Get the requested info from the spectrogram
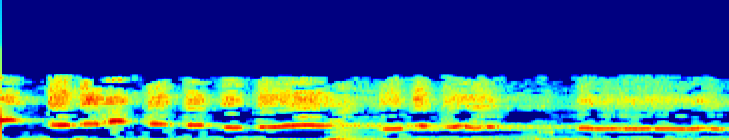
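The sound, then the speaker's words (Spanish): A whistling keychain gives off a shrill, steady whistle that pulses and warbles in quick bursts for a few seconds, sliding slightly lower in pitch, loud with no talking. “El llavero ese que tiene viene con un chiflido, vos lo perdés.”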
